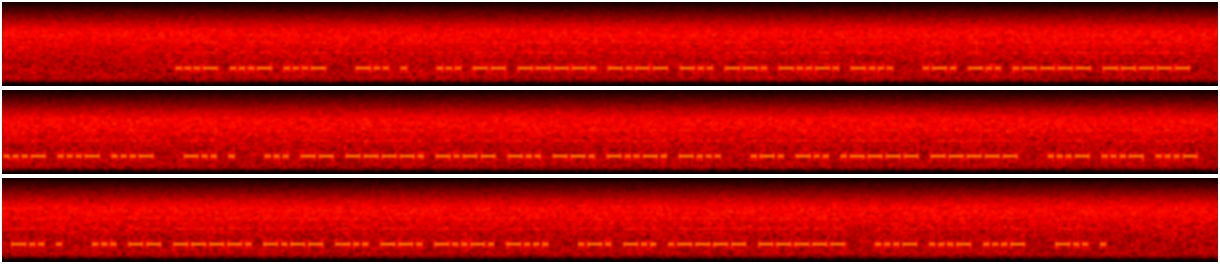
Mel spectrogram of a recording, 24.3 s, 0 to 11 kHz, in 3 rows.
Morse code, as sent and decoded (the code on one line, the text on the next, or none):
...- ...- ...- / -.. . / ... -- ----. -.-- -.. --. -..-. -... / .-. -.. .---- ----- / ...- ...- ...- / -.. . / ... -- ----. -.-- -.. --. -..-. -... / .-. -.. .---- ----- / ...- ...- ...- / -.. . / ... -- ----. -.-- -.. --. -..-. -... / .-. -.. .---- ----- / ...- ...- ...- / -.. .
VVV DE SM9YDG/B RD10 VVV DE SM9YDG/B RD10 VVV DE SM9YDG/B RD10 VVV DE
